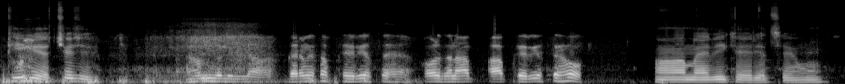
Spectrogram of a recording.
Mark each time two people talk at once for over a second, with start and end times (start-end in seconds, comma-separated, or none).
none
